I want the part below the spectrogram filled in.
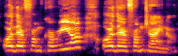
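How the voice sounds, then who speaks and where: A woman's voice: high-pitched, sharp tone. A woman hosting a panel conversation, eager and full of questions. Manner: eager, questioning, quick responses. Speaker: host.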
